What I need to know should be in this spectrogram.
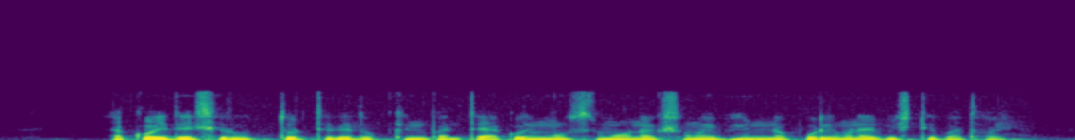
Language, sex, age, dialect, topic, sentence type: Bengali, male, 18-24, Northern/Varendri, agriculture, statement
